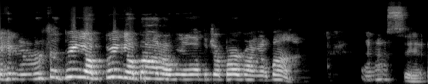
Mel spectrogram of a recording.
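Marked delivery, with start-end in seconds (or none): 0.0-2.9 high, loud mock holler; calling out. Cook calling a friend over with her bun, high loud call. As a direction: call across the room in a raised pitch.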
